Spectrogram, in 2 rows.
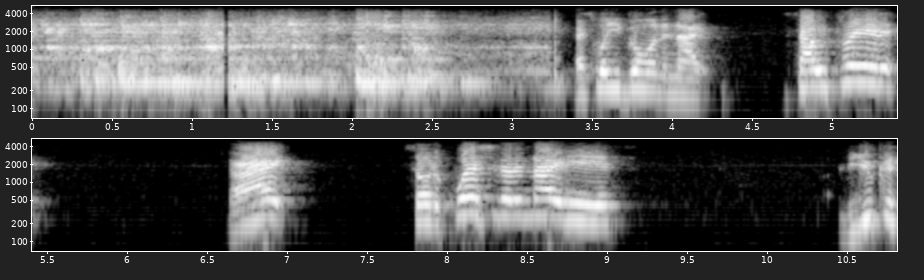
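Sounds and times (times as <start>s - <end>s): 
toilet flushing: 0.0s - 3.3s
speech: 3.4s - 5.5s, 6.6s - 7.1s, 7.8s - 9.2s, 10.4s - 10.8s.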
